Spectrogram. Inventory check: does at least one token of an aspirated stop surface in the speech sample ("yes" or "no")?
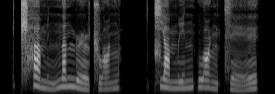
yes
